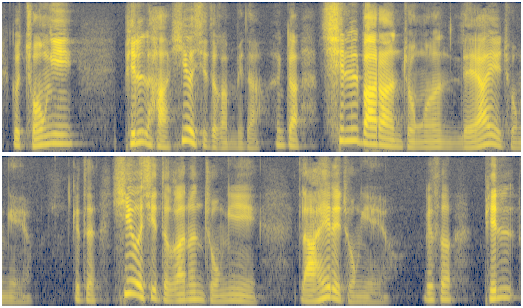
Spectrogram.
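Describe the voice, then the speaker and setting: Korean pastor with a Gyeongsang accent. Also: male voice, medium pitch. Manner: explains patiently, repeats key words for emphasis. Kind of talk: Bible lecture sermon.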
